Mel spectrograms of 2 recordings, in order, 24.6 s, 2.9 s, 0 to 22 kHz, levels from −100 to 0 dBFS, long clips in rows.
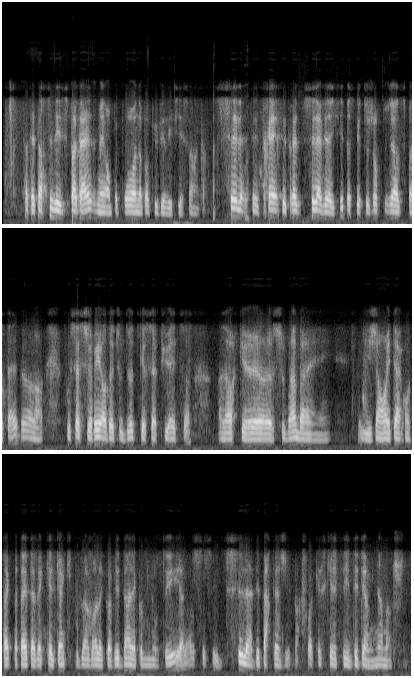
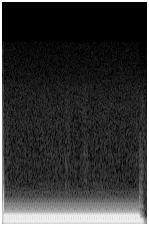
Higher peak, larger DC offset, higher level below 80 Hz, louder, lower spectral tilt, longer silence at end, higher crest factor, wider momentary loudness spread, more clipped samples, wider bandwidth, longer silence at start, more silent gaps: about the same, 0 dBFS vs 0 dBFS; second, under 0.1% vs 0.4%; second, -66 dBFS vs -10 dBFS; second, -22 LUFS vs -9 LUFS; second, -8.5 dB/octave vs -15 dB/octave; first, 0.2 s vs 0.05 s; first, 22 dB vs 8 dB; first, 15 LU vs 0 LU; neither; first, 5 kHz vs 0.7 kHz; first, 0.15 s vs 0 s; neither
